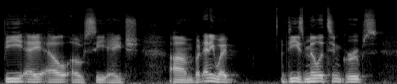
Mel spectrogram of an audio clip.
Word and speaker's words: Baloch: Pakistani officials said the strikes targeted 7 locations used by ethnic Baloch. I believe that's how you say it. That's the ethnic group Baloch or Balak, Baloch.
